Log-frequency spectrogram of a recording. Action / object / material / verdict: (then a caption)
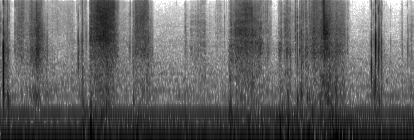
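scrape / baked baking soda cake chunks / baking soda / none. Fingers and fingertips pinch, crush and rub crumbled chunks of solid baked baking soda cake into loose white powder. Bright, gritty crackling and tearing rustles come in bursts over a steady low rumble, with a few sharp crisp snaps.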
